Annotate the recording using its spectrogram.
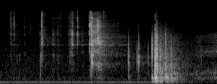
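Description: Flat-blade screwdriver prying and scraping a gasket off the flange of a GY6 50cc scooter's valve cover: a few short metallic scrapes and clicks, the loudest about a second and a half in.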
